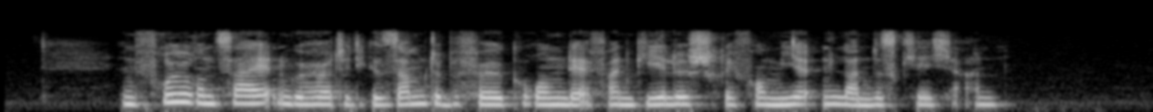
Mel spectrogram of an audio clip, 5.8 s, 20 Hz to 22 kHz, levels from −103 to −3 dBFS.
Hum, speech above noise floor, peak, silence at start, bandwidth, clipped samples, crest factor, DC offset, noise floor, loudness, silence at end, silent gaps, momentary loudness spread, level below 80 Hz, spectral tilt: none; 49 dB; -14 dBFS; 0.6 s; 8.2 kHz; under 0.1%; 16 dB; under 0.1%; -77 dBFS; -29 LUFS; 0.75 s; none; 9 LU; -70 dBFS; -5 dB/octave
